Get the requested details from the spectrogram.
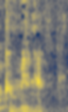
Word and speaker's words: Khomeini: Ayatollah Khomeini and other Iranian hardliners. Yeah, Ayatollah Khomeini.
